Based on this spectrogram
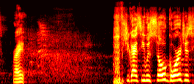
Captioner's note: audience laughing softly; sighs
